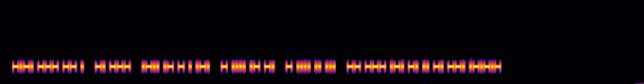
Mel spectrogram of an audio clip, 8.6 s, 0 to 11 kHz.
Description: Morse code, heard as a keyed tone, about 50 wpm, 700 Hz. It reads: COME NO LATER THAN THIS MORNING.
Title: Sentences from Top 1000 Words - Review Part 4 - 50wpm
